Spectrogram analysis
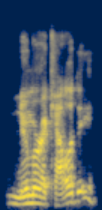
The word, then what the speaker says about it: numericality: you say that word someone someone help me numericality numericality thank you so yeah we're just what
